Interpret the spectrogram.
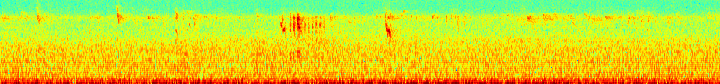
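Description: Small birds chirping faintly in the trees, a few short high calls scattered through, with a quick cluster of calls about five seconds in and a brief falling call soon after, over a low steady background rumble.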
